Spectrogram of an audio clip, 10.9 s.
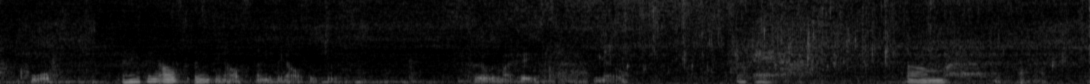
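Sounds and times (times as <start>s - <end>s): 
speech: 0.3s - 3.8s, 4.7s - 6.4s, 7.4s - 8.0s, 9.0s - 10.4s
cola poured out down a sink: 2.8s - 10.8s.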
